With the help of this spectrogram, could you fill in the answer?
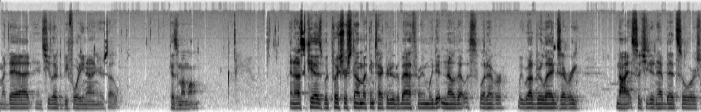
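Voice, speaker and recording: At a moderate pace broken by long, frequent pauses, a man talks in a fairly low, monotone voice with flat intonation. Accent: Texan. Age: 70s. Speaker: speaker at a college event. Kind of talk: speech at a ribbon cutting.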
